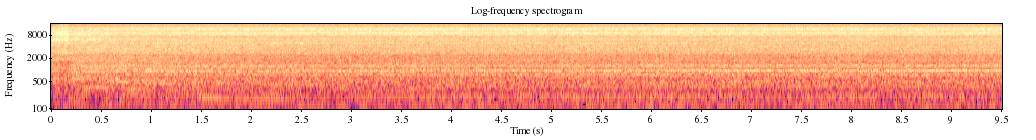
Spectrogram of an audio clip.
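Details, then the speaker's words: 2003 Mercury Sable, 3.0L DOHC V6, lean codes P0171/P0174, at idle: constant hiss over a steady idle, no knocks; vacuum leak where the thin PCV vacuum line to the bottom of the intake has collapsed. "if you stick your hand on underneath there there's a vacuum leak where that part collapsed U maybe you'll be able to hear that too"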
